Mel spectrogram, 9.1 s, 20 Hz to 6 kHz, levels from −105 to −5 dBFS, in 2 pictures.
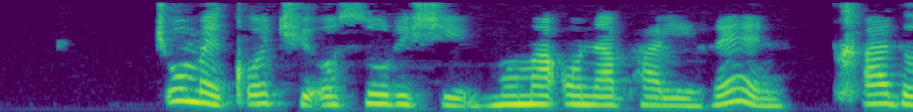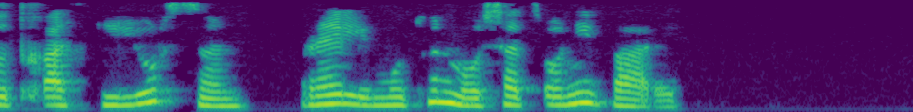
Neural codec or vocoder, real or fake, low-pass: none; real; 5.4 kHz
